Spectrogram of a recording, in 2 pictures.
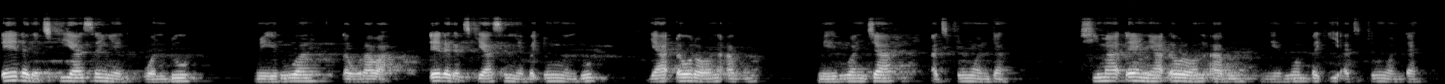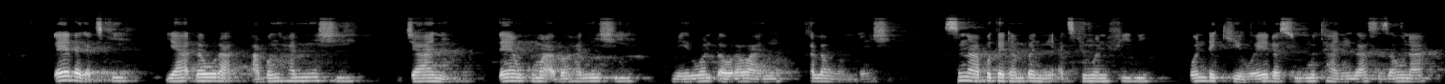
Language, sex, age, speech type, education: Hausa, male, 15-29, spontaneous, primary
